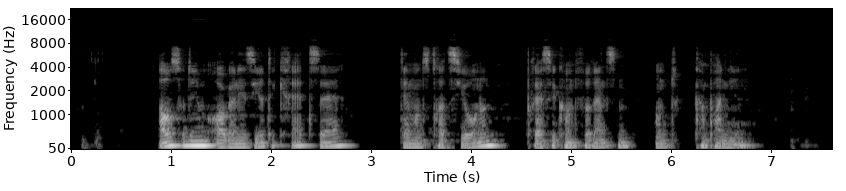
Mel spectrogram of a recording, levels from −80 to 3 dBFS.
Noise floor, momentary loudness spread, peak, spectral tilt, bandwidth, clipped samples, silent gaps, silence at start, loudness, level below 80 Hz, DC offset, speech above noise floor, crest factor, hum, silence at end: -79 dBFS; 19 LU; -8 dBFS; -6 dB/octave; 7.4 kHz; under 0.1%; none; 0.9 s; -25 LUFS; -54 dBFS; under 0.1%; 56 dB; 18 dB; none; 0.75 s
